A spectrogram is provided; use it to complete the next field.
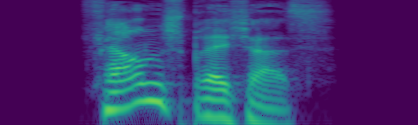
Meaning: genitive singular of Fernsprecher
- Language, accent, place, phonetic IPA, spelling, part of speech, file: German, Germany, Berlin, [ˈfɛʁnˌʃpʁɛçɐs], Fernsprechers, noun, De-Fernsprechers.ogg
